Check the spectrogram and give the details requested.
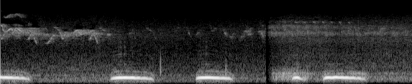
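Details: Great horned owl (Bubo virginianus) in the wild, hooting: about five deep, soft hoots in a halting rhythm, the last two close together, with faint high background hiss.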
